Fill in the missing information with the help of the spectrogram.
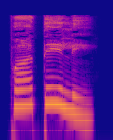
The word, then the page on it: ಪಾತೇಲಿ: pātēli; Kannada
